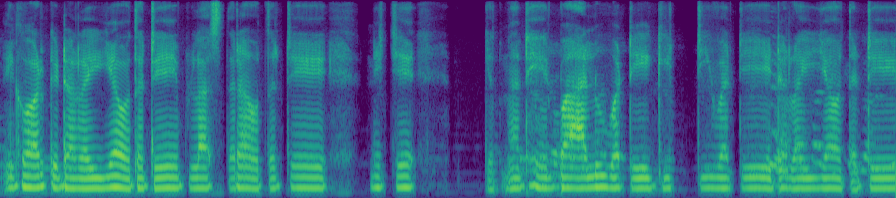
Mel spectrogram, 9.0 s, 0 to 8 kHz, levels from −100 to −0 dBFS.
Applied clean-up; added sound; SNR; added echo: none; none; none; none.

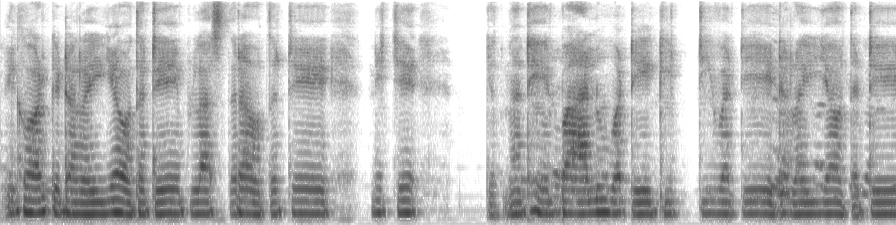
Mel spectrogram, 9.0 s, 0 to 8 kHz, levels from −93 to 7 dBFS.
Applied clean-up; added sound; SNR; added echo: none; none; none; reverberation time 0.2 s.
